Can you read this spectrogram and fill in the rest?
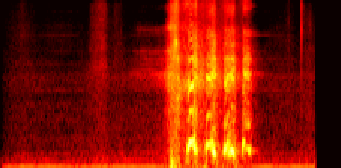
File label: make the characters sly s, sly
